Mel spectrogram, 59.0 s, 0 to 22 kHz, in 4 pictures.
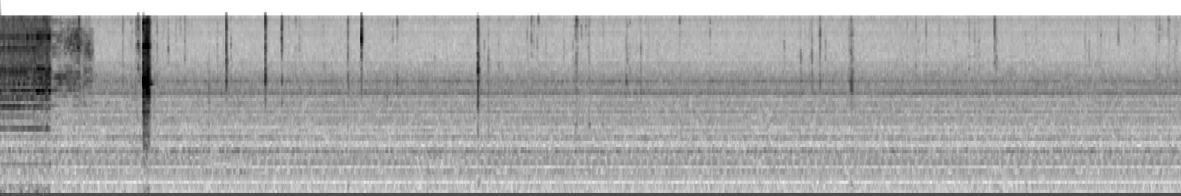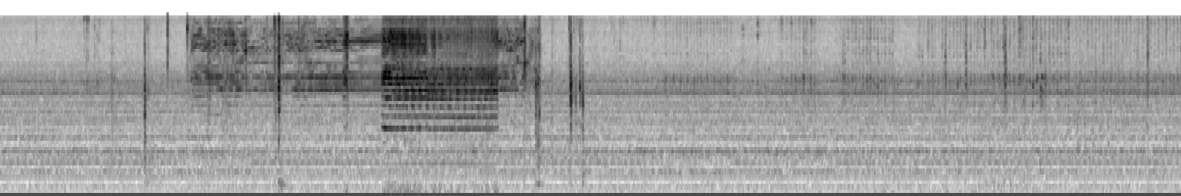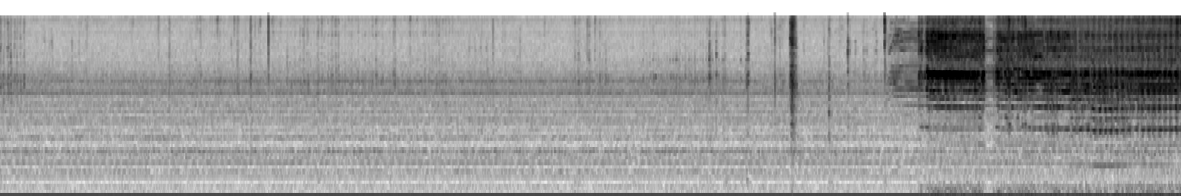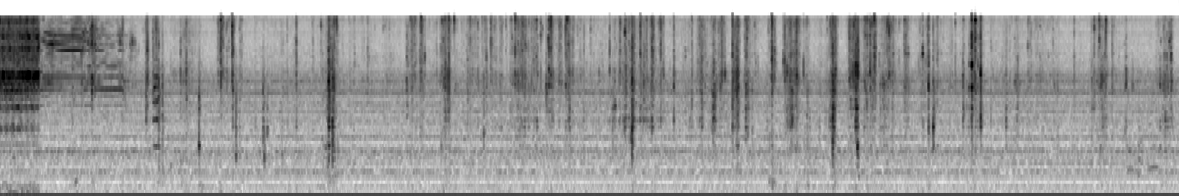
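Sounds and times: small electric motor whirring: 0.0 - 1.2, 17.1 - 21.5, 40.6 - 46.3
steady electrical hum: 0.0 - 59.0.

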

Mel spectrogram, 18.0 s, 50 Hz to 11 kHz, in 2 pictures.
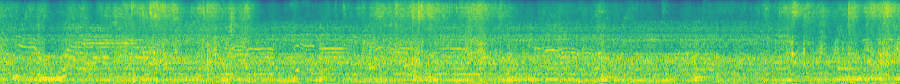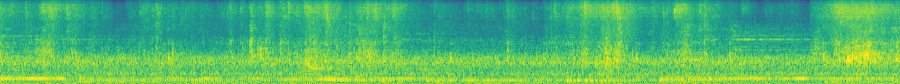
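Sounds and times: background music: 0.0 - 18.0
foil wrappers crackling and tearing: 3.3 - 5.7, 7.6 - 18.0.

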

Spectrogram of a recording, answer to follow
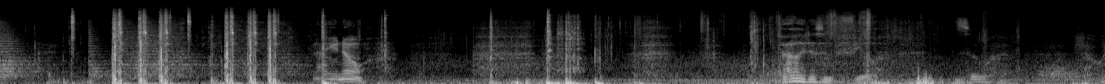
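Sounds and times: nails hammered into metal: 0.0 - 3.4.

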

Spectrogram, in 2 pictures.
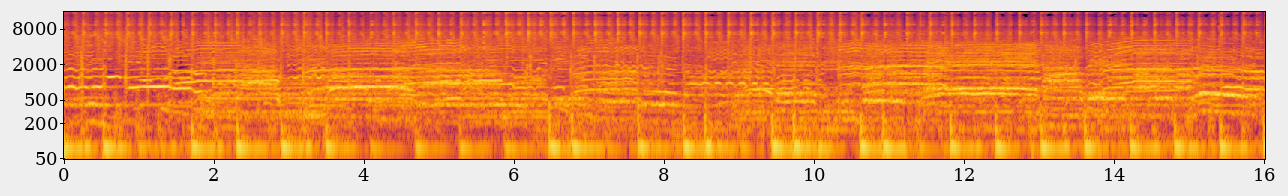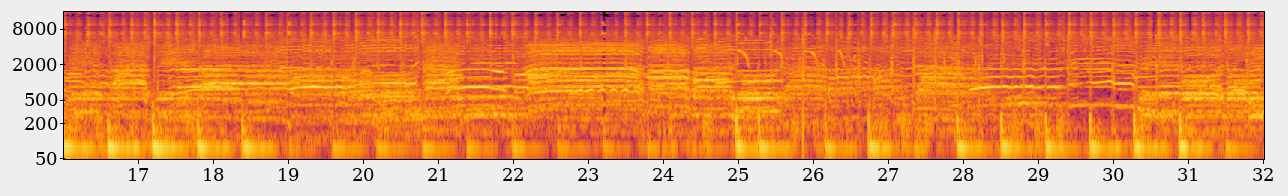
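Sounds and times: congregation singing a hymn: 0.0 - 32.0
steady low beat: 23.2 - 29.3.

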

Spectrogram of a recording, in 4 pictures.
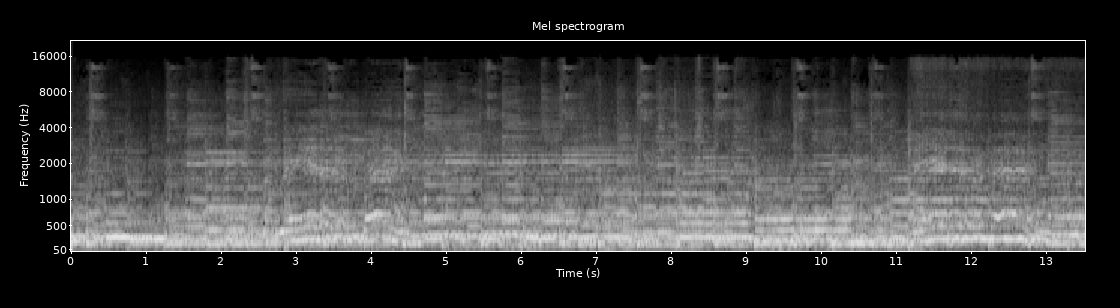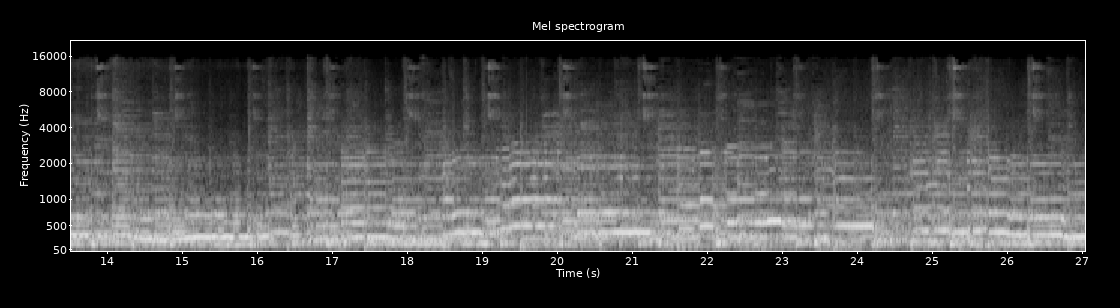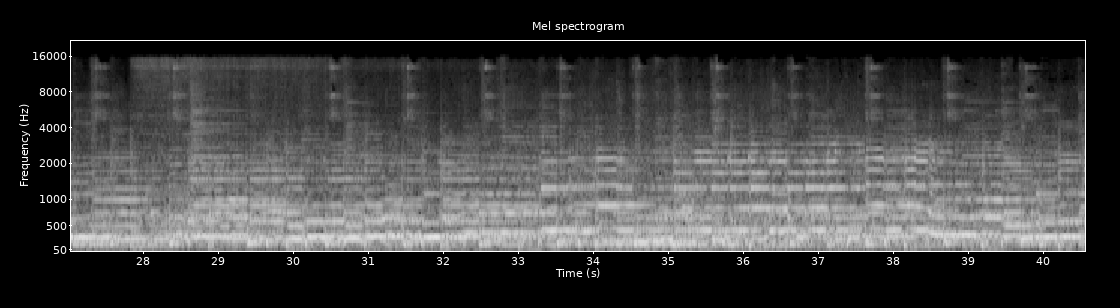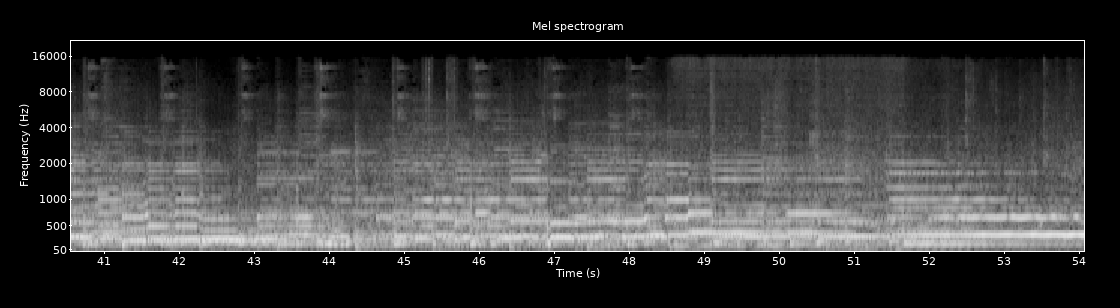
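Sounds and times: acoustic guitar: 0.0 - 54.0
electric guitar lead: 0.0 - 54.0
upright bass: 0.0 - 54.0.

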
